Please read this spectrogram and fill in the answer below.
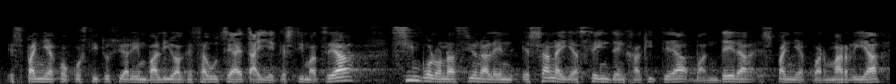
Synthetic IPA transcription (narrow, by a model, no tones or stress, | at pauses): e̞spaɲiako̞ko̞nst̪it̪usio̞aɾe̞mbalio̞ake̞saɣ̞ut͡se̞ae̞t̪aːje̞ke̞st̪imat͡se̞a | simbo̞lo̞nasio̞nale̞ne̞sanajase̞jnd̪e̞nʝakit̪e̞aβand̪e̞ɾae̞spaɲiako̞aɾmaria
